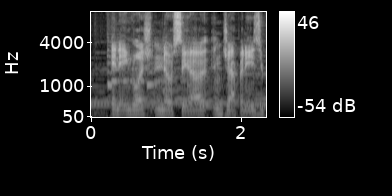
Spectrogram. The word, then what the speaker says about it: Gnosia: I assume you don't pronounce the G. I assume it's not Gossia. I'm not a Gelf. I'm not a Gnoblin. I'm a Gnosia. In English, Nosia.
